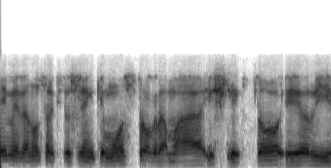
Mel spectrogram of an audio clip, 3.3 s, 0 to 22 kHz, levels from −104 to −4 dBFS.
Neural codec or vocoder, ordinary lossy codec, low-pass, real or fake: codec, 16 kHz, 16 kbps, FunCodec, trained on Chinese and English, 50 frames a second; Opus, 24 kbps; 5.4 kHz; fake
